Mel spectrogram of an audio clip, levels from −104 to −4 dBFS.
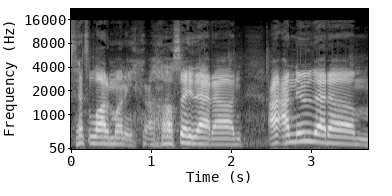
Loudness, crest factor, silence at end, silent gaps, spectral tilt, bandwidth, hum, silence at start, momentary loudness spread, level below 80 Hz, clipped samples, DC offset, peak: -20 LUFS; 18 dB; 0 s; none; -3 dB/octave; 15.5 kHz; none; 0 s; 12 LU; -70 dBFS; under 0.1%; under 0.1%; -4 dBFS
